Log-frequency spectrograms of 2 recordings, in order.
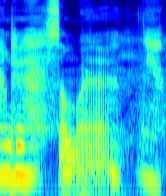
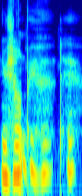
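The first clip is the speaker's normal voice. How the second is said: tender whisper. Acted. Sanctuary keeper comforting a tearful young man, tender whisper. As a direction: hush him gently like soothing a hurt child.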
